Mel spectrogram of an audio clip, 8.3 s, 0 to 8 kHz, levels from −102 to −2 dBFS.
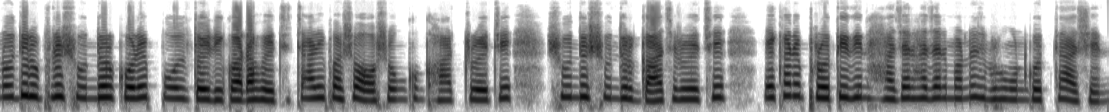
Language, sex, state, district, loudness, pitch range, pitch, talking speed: Bengali, female, Jharkhand, Jamtara, -15 LUFS, 240-285 Hz, 265 Hz, 175 wpm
